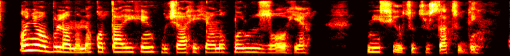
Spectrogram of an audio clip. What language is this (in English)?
Igbo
